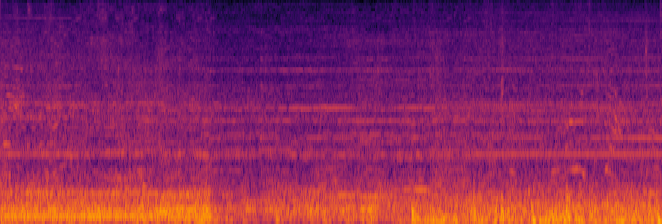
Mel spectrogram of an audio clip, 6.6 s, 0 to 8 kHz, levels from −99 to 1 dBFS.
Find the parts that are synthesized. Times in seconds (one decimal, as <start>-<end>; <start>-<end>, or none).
0.7-4.7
